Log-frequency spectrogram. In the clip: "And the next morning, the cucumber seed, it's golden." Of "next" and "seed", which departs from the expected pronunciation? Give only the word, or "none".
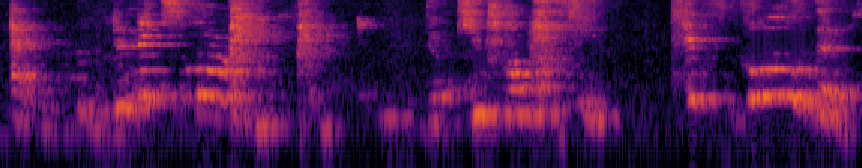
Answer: seed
